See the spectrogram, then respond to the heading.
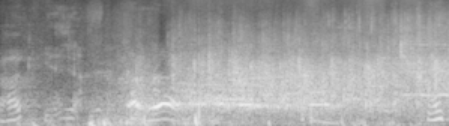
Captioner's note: audience applause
